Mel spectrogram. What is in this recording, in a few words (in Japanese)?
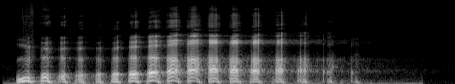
魔王の声; 魔王の笑い声[3]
